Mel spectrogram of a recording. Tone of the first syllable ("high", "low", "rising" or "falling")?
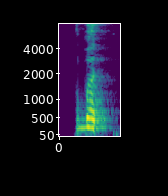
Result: low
